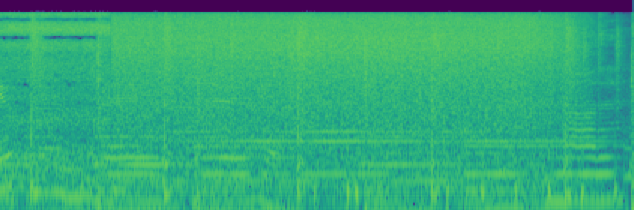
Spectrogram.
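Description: Steady rush of a waterfall pouring through a rock gorge, under background music; the water sound cuts off suddenly near the end.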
